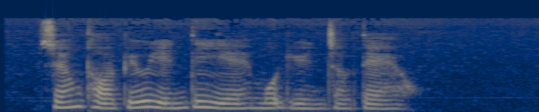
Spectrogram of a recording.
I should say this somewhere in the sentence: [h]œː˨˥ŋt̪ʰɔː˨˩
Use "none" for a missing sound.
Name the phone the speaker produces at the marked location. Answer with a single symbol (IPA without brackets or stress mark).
s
